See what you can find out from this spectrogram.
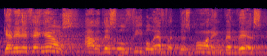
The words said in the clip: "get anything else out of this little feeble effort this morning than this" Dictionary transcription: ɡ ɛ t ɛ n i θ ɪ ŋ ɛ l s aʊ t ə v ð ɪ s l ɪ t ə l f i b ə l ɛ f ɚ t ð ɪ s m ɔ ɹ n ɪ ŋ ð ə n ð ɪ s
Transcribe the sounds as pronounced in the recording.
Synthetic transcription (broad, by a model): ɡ ɛ t ɛ n i θ ɪ ŋ ɛ l s aʊ t ə v ð ɪ s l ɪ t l f i b l ɛ f ɚ t ð ɪ s m ɔ ɹ n ɪ ŋ ð ə n ð ɪ s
